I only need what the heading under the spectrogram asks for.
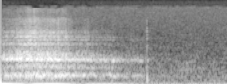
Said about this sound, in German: Bitte achten Sie jetzt auf die Atempausen. Wir atmen aus.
